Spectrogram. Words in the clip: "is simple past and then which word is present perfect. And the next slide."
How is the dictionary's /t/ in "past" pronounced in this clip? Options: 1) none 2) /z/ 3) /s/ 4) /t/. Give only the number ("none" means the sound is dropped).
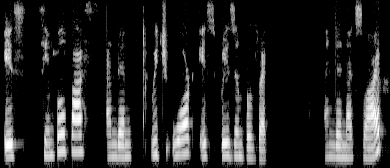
1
